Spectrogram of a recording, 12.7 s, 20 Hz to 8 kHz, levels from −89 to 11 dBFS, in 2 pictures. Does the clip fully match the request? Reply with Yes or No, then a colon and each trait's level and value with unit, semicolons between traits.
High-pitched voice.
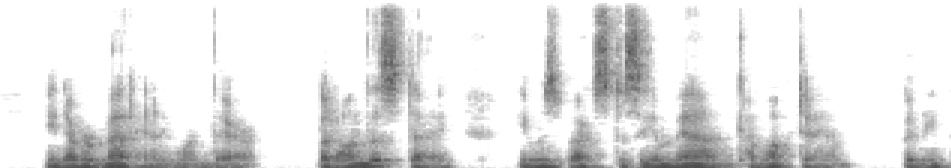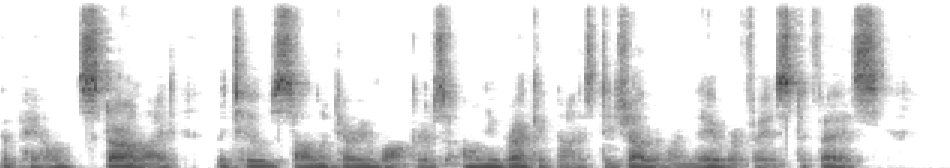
No: low, 115 Hz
